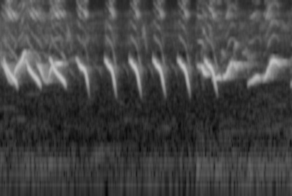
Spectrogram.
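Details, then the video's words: White-browed laughingthrush in 'forest voice' style, many-voiced song: a steady run of clear, downward-slurred whistles, about three each second, ending in rising, looping notes. "Khướu bạc má Hót Giọng Rừng Nhiều Giọng Cực hay"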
